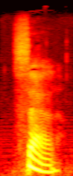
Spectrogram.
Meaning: 1. to slice, cut, carve (e.g. meat) 2. to plough, (US) plow (e.g. the water or its waves)
- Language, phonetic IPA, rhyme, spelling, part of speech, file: Hungarian, [ˈsɛl], -ɛl, szel, verb, Hu-szel.ogg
